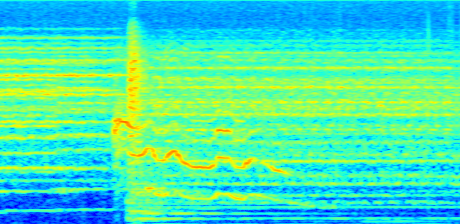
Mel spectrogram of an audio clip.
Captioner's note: animal howling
